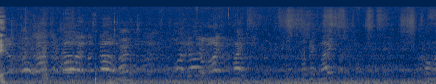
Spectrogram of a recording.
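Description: Faint background talk with a steady low rumble underneath, and a single sharp click about two seconds in.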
